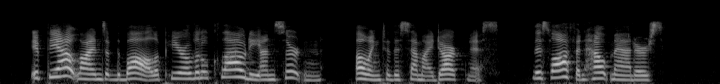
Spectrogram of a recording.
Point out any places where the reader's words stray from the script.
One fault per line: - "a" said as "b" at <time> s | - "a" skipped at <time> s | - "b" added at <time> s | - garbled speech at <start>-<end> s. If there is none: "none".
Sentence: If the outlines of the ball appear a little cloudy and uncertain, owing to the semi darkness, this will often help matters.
- "and" skipped at 2.6 s
- "will" skipped at 5.5 s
